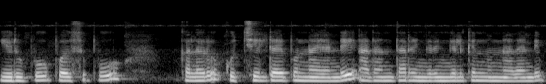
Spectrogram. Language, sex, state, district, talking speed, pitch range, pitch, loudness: Telugu, female, Andhra Pradesh, Krishna, 110 wpm, 170-185 Hz, 180 Hz, -16 LUFS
